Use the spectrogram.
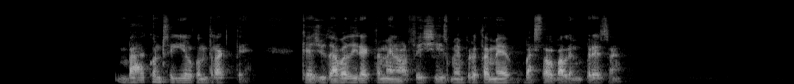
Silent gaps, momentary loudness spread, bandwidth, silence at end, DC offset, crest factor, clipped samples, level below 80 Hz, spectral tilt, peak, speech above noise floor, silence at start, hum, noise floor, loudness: none; 12 LU; 11.5 kHz; 1.75 s; under 0.1%; 22 dB; under 0.1%; -58 dBFS; -4 dB/octave; -8 dBFS; 49 dB; 1.15 s; none; -77 dBFS; -28 LUFS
